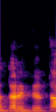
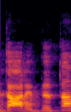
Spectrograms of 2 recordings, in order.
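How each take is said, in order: First: दरिद्रता said with a short first vowel, da-ridrata; दरिद्रता: keep the opening a short, da-rid-ra-ta; correct spelling read out. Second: दारिद्रता said with a long first vowel, daa-ridrata; दारिद्रता: stretch the opening aa, daa-rid-ra-ta; wrong spelling read out. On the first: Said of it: "दरिद्रता होता है". (दरिद्रता में पहला स्वर छोटा, द-रिद्रता) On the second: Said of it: "दारिद्रता नहीं होता". (दारिद्रता में पहला स्वर लंबा, दा-रिद्रता) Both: Shown as a demonstration.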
